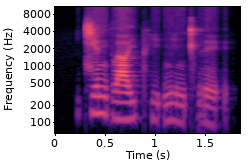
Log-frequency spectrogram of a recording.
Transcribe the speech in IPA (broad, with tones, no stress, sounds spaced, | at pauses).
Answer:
t͡ɕ e˥˩ n p l a˦˥ j pʰ i˨˩ ʔ m i˨˩ n kʰ r e˨˩ ʔ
